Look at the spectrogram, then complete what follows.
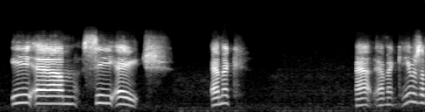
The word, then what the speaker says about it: Emch: Emick, Matt Emick.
